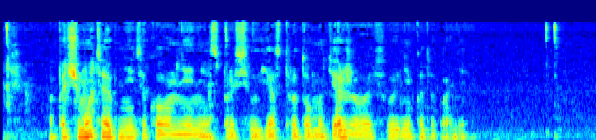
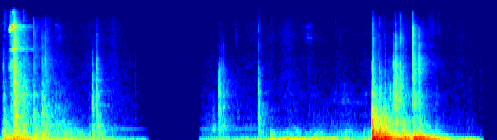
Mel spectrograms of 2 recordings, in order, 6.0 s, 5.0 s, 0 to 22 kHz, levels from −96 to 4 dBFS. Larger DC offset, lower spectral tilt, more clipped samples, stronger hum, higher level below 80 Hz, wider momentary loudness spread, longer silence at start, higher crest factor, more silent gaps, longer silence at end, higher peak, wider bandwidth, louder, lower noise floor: neither; about the same, -5.5 dB/octave vs -6 dB/octave; neither; neither; second, -44 dBFS vs -22 dBFS; second, 16 LU vs 24 LU; about the same, 0.05 s vs 0.05 s; about the same, 20 dB vs 20 dB; second, none vs 1.50-1.99 s; about the same, 0.4 s vs 0.5 s; second, -8 dBFS vs 0 dBFS; about the same, 11.5 kHz vs 11.5 kHz; second, -28 LUFS vs -17 LUFS; first, -58 dBFS vs -51 dBFS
